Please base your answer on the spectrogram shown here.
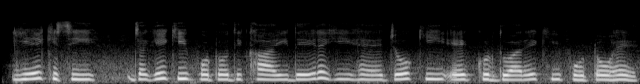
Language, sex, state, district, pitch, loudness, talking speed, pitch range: Hindi, male, Rajasthan, Jaipur, 230 Hz, -13 LUFS, 140 wpm, 220-245 Hz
